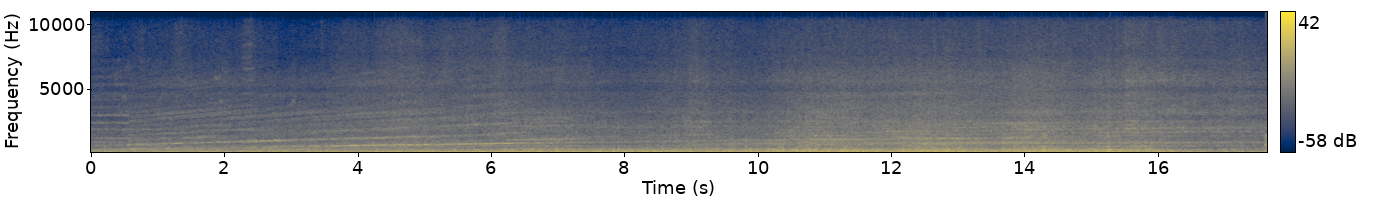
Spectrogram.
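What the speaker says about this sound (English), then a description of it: "we have a Liverpool via Bankstown service departing platform number 2" A Sydney passenger train, a Liverpool via Bankstown service, departs platform 2 at St Peters station, its motors whining upward in pitch as it rumbles and rattles away steadily, fairly close and with no talk.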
